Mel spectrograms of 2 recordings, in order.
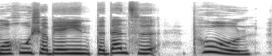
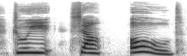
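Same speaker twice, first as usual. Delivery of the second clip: ordinary talk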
